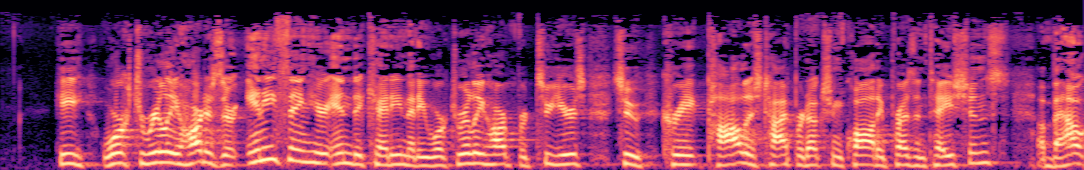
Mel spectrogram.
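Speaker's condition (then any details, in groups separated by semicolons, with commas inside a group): No condition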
